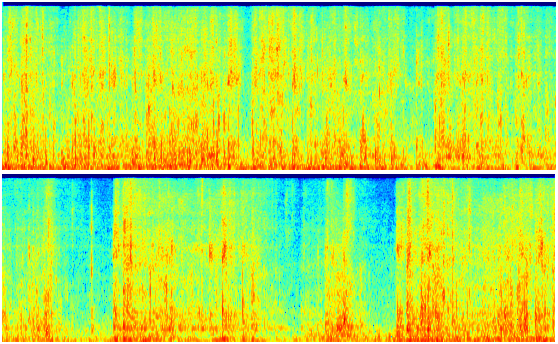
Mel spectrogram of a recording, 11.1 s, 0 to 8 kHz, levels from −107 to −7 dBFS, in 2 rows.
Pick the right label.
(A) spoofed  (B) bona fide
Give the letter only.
A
